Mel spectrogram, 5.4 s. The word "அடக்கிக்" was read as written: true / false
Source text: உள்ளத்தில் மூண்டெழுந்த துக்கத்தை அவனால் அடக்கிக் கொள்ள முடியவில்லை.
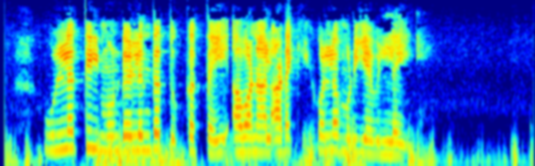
true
